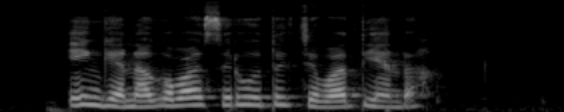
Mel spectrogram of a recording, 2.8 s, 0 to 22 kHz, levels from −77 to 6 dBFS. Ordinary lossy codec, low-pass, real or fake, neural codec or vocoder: none; none; real; none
